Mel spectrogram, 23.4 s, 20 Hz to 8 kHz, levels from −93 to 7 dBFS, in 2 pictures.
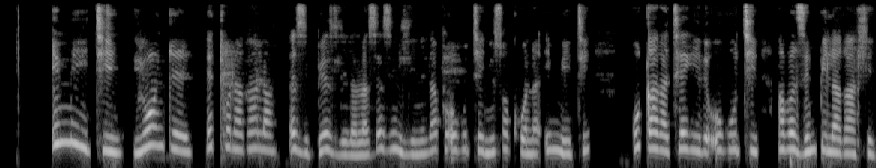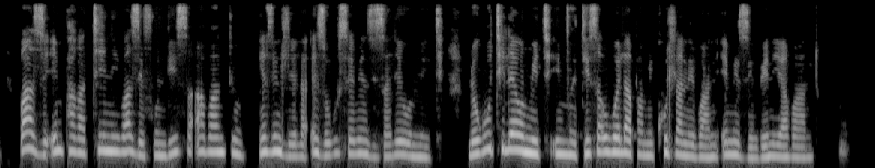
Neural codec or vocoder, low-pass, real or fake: none; 7.2 kHz; real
